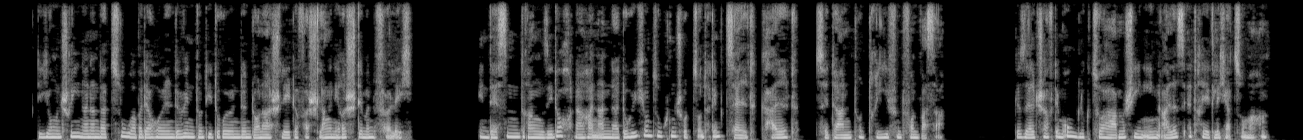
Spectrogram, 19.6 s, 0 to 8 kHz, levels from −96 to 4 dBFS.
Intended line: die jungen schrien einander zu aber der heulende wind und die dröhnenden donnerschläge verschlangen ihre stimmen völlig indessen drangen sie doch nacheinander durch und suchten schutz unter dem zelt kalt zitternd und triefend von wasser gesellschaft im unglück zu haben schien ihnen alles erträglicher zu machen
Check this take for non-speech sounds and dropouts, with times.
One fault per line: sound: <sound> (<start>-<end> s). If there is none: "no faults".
no faults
